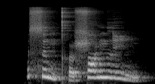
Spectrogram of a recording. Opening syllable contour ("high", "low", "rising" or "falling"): falling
